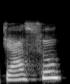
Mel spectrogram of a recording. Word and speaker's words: JASSO: Muy bien, entonces la página sugerida es de Yaso, que se escribe J-A-S-S-O.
